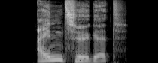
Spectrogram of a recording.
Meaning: second-person plural dependent subjunctive II of einziehen
- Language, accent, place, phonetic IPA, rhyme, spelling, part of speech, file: German, Germany, Berlin, [ˈaɪ̯nˌt͡søːɡət], -aɪ̯nt͡søːɡət, einzöget, verb, De-einzöget.ogg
